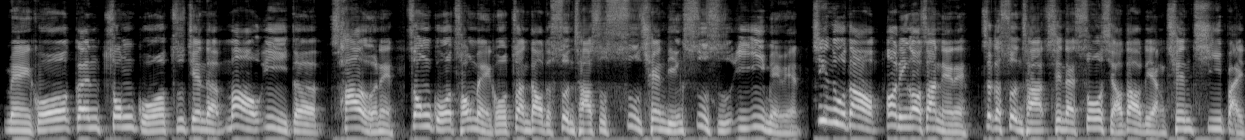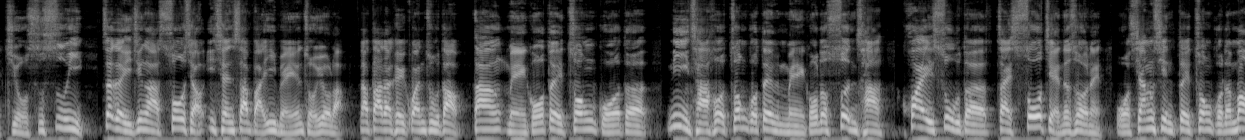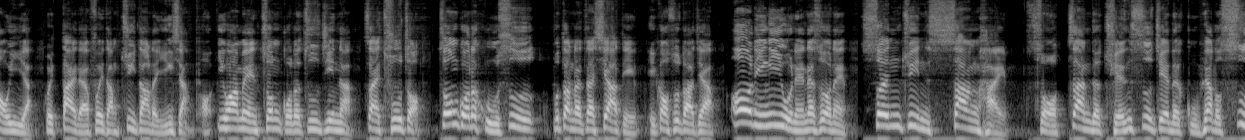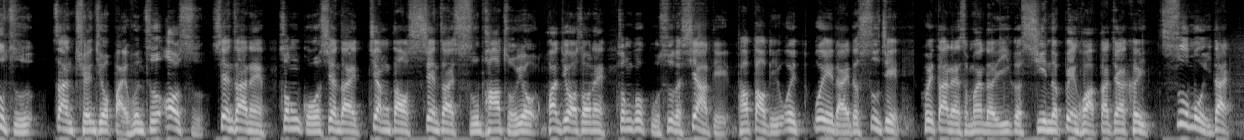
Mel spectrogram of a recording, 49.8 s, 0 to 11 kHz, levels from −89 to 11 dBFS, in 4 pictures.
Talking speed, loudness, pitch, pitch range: 305 characters per minute, -17 LUFS, 160 Hz, 140-185 Hz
